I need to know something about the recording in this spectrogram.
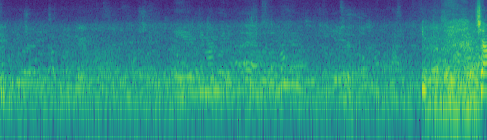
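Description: A young woman talks quietly nearby.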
